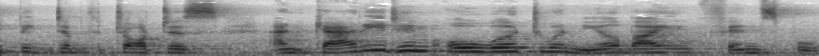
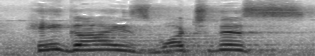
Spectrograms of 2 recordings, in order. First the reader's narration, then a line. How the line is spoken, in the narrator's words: he called out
